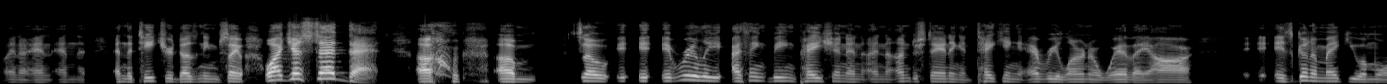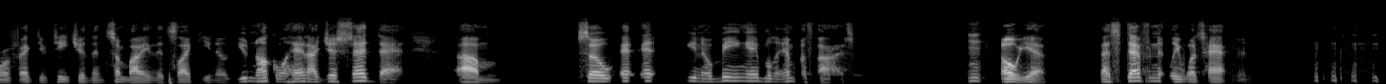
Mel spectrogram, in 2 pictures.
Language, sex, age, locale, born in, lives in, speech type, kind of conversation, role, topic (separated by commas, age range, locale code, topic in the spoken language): English, male, 45-49, en-US, United States, United States, conversation, podcast, guest, How do great teachers inspire and connect with their students to make learning meaningful?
